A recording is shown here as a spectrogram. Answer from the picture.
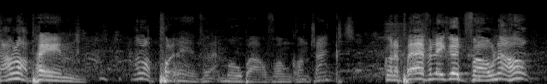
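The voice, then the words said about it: Put-on Yorkshire accent. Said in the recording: “I do quite a good Yorkshire accent.”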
